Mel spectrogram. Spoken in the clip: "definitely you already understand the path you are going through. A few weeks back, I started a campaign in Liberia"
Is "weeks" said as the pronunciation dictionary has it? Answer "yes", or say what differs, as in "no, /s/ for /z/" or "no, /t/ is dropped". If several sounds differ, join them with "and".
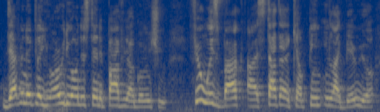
no, /k/ is dropped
